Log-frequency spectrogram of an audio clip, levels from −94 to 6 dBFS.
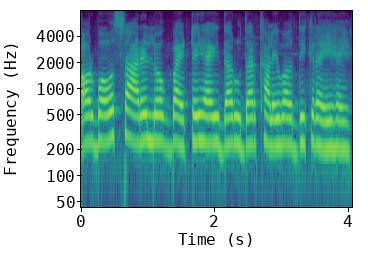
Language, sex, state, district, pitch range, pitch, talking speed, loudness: Hindi, female, Maharashtra, Washim, 230-250 Hz, 235 Hz, 190 wpm, -13 LUFS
